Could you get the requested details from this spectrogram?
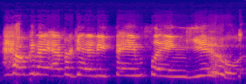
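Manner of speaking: loud accusing shout; angry outburst. Acted. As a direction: lash out in outrage. Jen outraged at Gale.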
